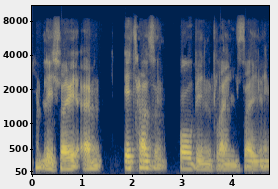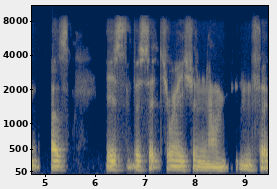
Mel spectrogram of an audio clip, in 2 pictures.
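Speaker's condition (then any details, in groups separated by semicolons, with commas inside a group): Cerebral palsy; intrathecal baclofen pump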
